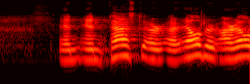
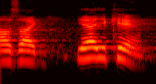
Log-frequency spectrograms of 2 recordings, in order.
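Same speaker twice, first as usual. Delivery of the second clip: ordinary talk, nothing marked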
